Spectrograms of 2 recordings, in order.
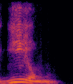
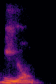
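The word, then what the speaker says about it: guion: Pero tú sabes que nadie dice guión. Todos pronunciamos guión. Entonces es imposible, pues chicos. Esto es un monosílabo, es un diptongo.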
